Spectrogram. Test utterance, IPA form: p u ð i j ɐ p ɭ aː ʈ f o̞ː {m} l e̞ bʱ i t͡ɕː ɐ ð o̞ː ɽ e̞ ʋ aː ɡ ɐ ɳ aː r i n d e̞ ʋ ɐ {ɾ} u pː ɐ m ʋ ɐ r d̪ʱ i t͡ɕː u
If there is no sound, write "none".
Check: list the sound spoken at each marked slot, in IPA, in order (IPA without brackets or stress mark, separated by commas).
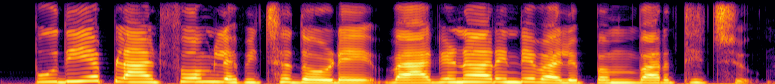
m, l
